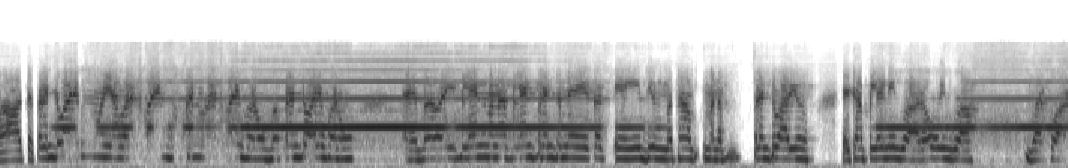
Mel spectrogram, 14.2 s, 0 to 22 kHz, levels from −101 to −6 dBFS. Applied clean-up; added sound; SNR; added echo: neural diffusion model UNIVERSE++.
